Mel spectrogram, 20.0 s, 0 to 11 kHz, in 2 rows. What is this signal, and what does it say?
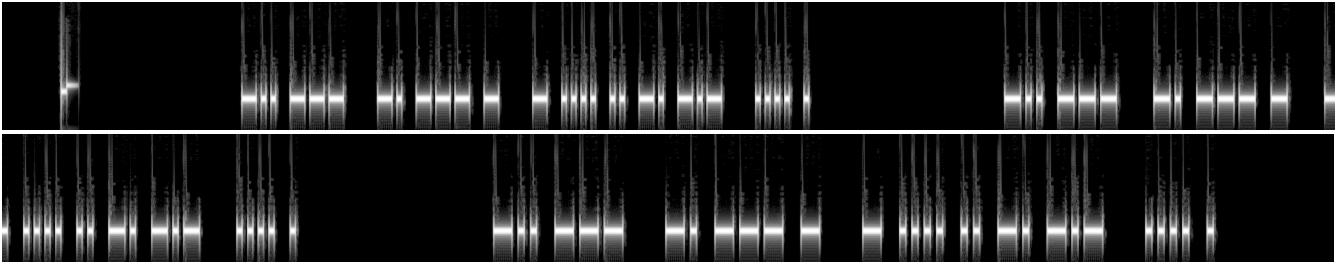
Morse code, heard as a keyed tone, about 31 wpm, 700 Hz. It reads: DO NOT THINK HE DO NOT THINK HE DO NOT THINK HE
